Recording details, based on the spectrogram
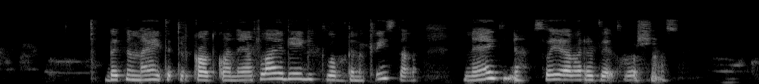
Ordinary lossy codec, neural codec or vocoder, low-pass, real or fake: MP3, 32 kbps; codec, 44.1 kHz, 2.6 kbps, DAC; 9.9 kHz; fake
